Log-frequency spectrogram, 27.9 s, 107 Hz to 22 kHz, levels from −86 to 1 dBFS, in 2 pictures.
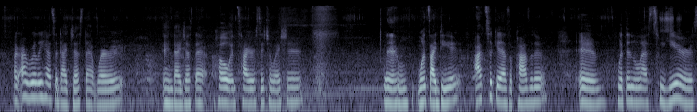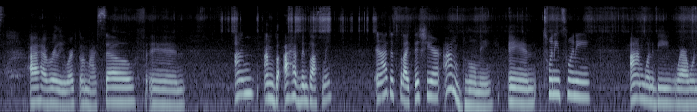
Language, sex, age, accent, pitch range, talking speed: English, female, 30-49, American, 160-195 Hz, 130 wpm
